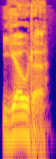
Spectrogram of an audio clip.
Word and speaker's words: iota: "Dude, it's not Yoda, that's the Greek letter iota, pronounced Yoda."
